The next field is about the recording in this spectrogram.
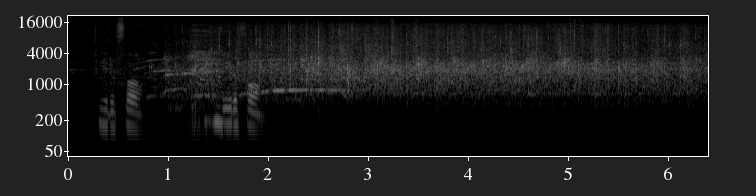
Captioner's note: audience applauding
